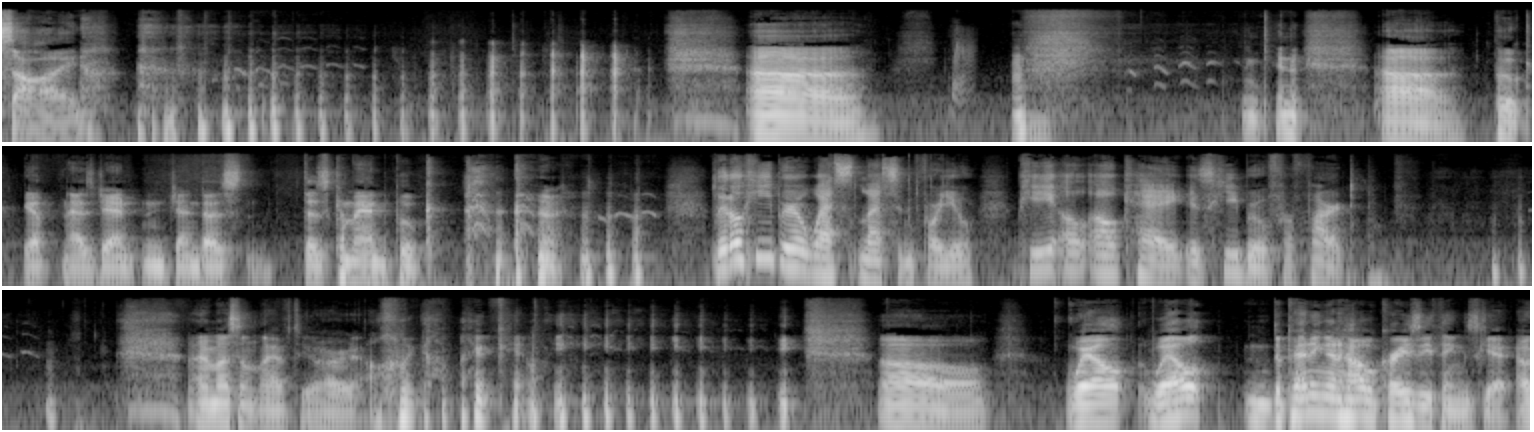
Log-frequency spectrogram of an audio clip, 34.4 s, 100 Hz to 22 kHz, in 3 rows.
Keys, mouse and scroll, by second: 31.0 right click.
